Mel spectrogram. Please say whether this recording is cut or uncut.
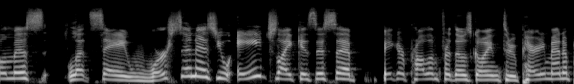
uncut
